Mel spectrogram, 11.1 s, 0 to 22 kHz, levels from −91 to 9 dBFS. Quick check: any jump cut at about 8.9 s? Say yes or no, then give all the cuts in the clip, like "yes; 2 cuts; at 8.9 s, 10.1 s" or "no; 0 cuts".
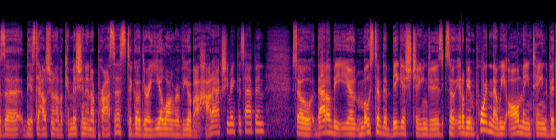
yes; 1 cut; at 8.9 s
